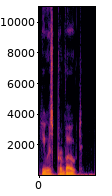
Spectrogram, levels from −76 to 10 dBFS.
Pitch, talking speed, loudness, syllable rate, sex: 80 Hz, 185 wpm, -15 LUFS, 6.4 syllables/s, male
